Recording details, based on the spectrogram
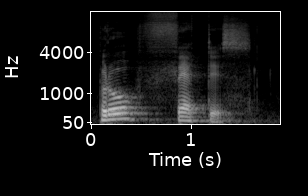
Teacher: o pi ele é um P aspirado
